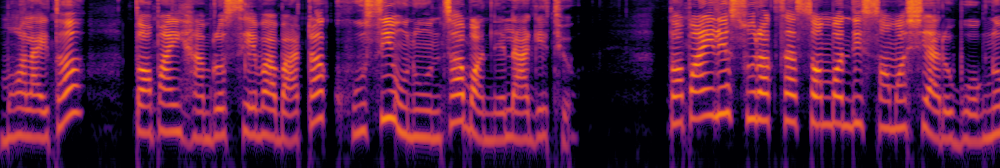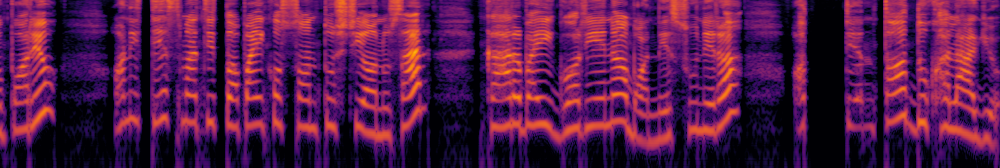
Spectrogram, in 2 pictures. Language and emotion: Nepali, surprised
